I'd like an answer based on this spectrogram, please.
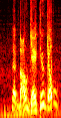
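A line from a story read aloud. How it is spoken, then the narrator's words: Shout. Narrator (Vietnamese): Huyền Thiên cũng thét lên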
